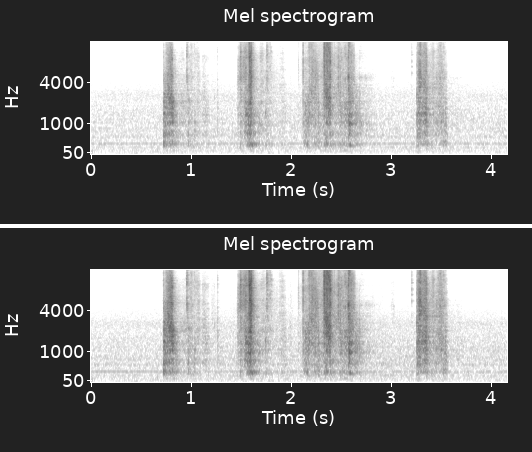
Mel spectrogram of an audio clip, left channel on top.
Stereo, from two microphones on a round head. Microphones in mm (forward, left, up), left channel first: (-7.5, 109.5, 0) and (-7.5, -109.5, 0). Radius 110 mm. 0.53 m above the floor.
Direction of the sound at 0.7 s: 15° right (ahead or behind).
